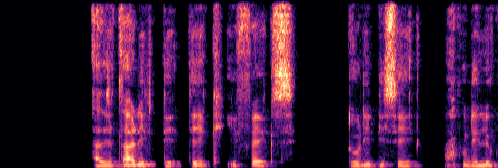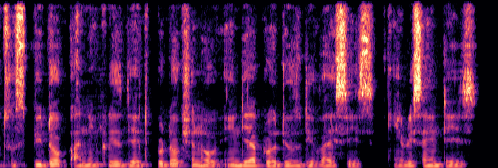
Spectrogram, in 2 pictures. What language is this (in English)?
Nigerian Pidgin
